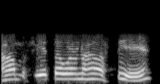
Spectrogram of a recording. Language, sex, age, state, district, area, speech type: Sanskrit, male, 30-45, Karnataka, Vijayapura, urban, conversation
